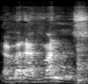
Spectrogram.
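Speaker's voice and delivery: put-on Welsh accent.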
